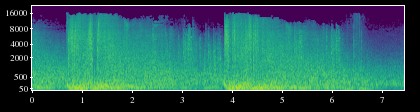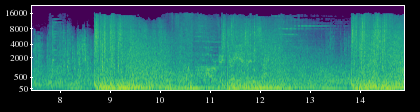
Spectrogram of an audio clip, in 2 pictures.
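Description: Heavy naval guns fire in loud booming salvos.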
